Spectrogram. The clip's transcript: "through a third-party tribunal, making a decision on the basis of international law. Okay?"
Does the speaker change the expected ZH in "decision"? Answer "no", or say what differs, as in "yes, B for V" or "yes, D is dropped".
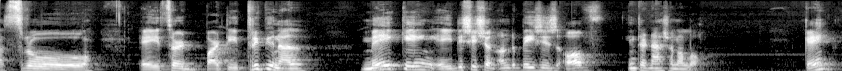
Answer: yes, SH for ZH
